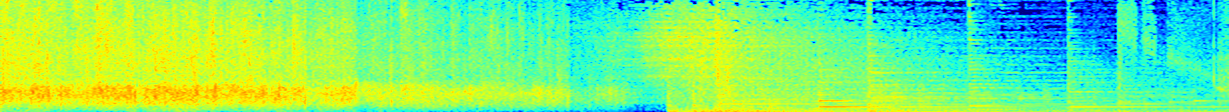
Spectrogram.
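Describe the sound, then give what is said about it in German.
An audience claps in a dense, steady wash of applause for about three seconds, then it fades out as music with sustained tonal notes and a low bass line takes over. “Applaus”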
